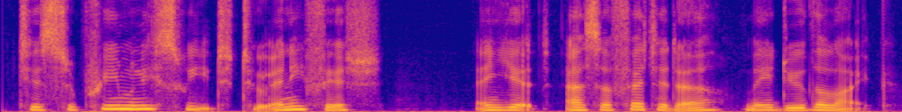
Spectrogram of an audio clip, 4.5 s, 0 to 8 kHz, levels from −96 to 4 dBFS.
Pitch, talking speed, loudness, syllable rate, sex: 195 Hz, 185 wpm, -16 LUFS, 5.6 syllables/s, female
